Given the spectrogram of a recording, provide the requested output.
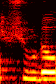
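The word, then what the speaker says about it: pseudo: तो इसको कहा जाता है शूडो फोर्स, या पी साइलेंट है, आप इसको बोलोगे शूडो फोर्स।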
